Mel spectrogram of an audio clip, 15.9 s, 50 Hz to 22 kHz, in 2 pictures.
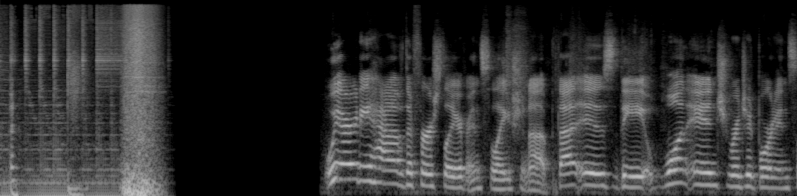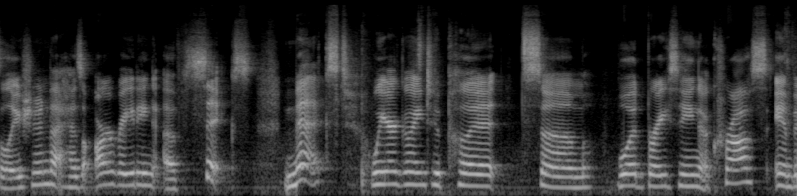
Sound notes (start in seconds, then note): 1.2 whooshing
